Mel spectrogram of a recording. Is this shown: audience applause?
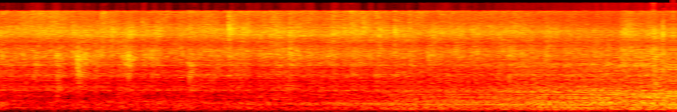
no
